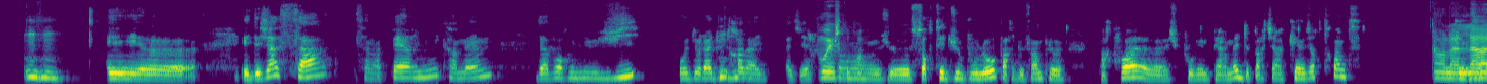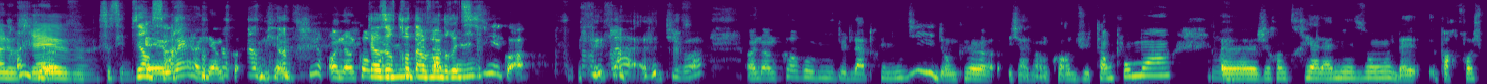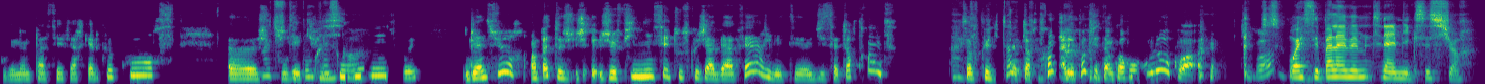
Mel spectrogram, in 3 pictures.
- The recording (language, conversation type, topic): French, podcast, Comment trouves-tu un bon équilibre entre le travail et la vie personnelle ?
- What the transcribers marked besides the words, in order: tapping; stressed: "vie"; other background noise; laugh; laughing while speaking: "C'est ça"; laugh; chuckle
